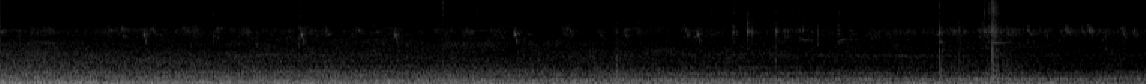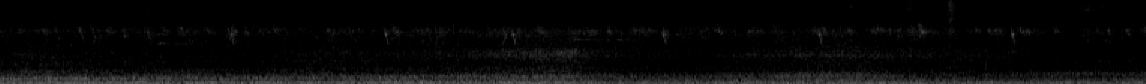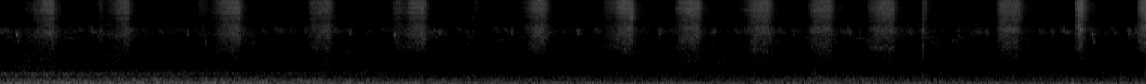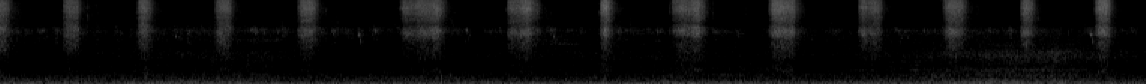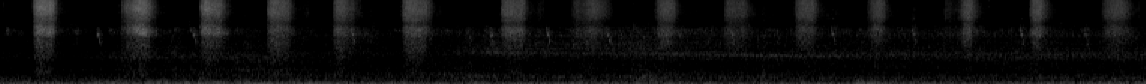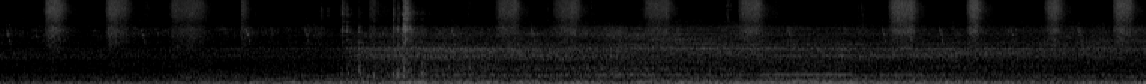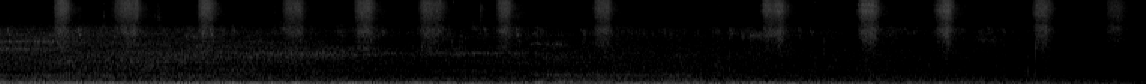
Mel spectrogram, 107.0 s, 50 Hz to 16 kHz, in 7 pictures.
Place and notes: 中崙溪南三元宮, Xinfeng Township - Sweeping voice
In the square of the temple, Birds sound, The motorcycle starts, Sweeping voice, The plane flew through
Hsinchu County, Xinfeng Township, 竹6鄉道43號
